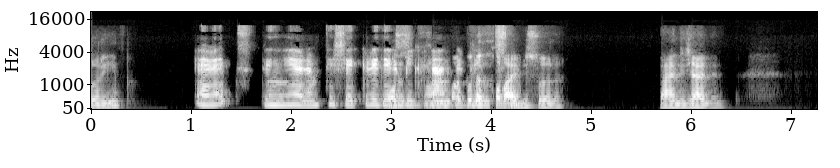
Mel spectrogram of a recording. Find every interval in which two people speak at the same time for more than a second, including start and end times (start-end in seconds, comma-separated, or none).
2.9-4.3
